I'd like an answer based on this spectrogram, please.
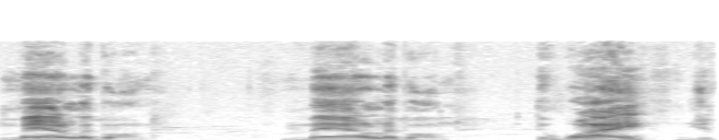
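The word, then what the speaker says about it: Marylebone: houston houston station how we don't have to pronounce it we don't have to say mary lebone no mary lebone never remember that i told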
